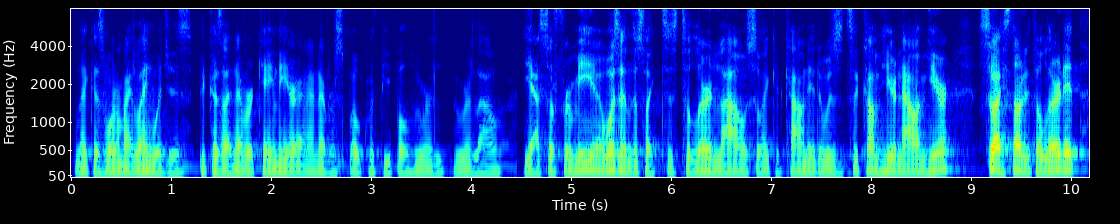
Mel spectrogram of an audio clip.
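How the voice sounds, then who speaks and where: This interview guest is a young man from Louisiana, United States, whose voice sits at a medium pitch. Chatting casually about travel and learning languages, he comes across as relaxed but halting, with frequent restarts and light laughter.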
